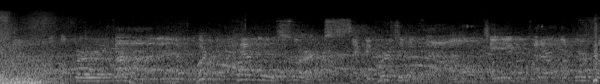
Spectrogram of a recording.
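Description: A broadcast graphic transition sting, a swish with a low boom, right at the start, followed by the sound of a basketball arena: a crowd's many voices.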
